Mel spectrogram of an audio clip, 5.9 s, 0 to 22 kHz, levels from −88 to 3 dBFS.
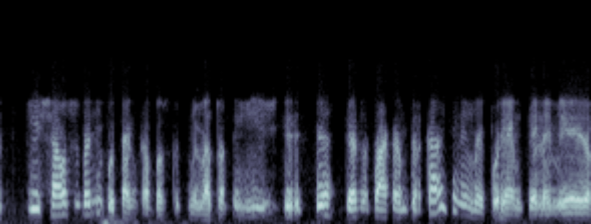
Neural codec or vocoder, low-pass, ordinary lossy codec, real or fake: codec, 16 kHz, 2 kbps, FreqCodec, larger model; 7.2 kHz; Opus, 32 kbps; fake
